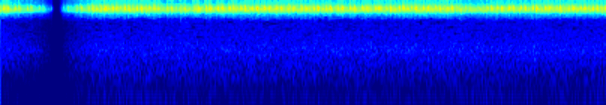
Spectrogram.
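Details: Crickets chirping by stridulation, wing rubbed against wing. After a brief cut of near-silence at the start, a continuous high-pitched trill resumes and holds evenly, finely pulsed, over soft background hiss.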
